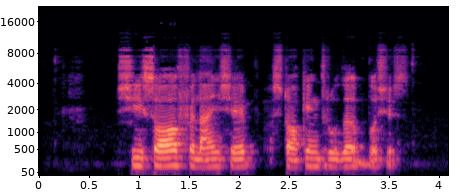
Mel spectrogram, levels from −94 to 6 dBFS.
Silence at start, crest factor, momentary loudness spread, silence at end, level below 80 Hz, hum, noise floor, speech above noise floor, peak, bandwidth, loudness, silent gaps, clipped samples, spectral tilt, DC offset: 0.8 s; 18 dB; 13 LU; 0.45 s; -66 dBFS; none; -62 dBFS; 43 dB; -2 dBFS; 9.6 kHz; -19 LUFS; none; under 0.1%; -4 dB/octave; under 0.1%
